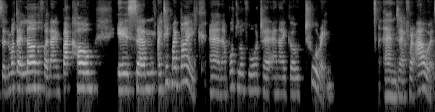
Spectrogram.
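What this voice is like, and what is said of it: Dutch accent. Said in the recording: “You may have heard from my accent or my name that I am originally from the Netherlands.”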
